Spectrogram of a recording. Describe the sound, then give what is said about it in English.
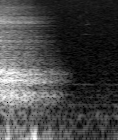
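A deep breath is exhaled during guided meditation breathing, a soft, airy rush of air lasting about half a second before tapering off into near silence. “Take a deep inhale, fill your belly up. Exhale, let it go.”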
